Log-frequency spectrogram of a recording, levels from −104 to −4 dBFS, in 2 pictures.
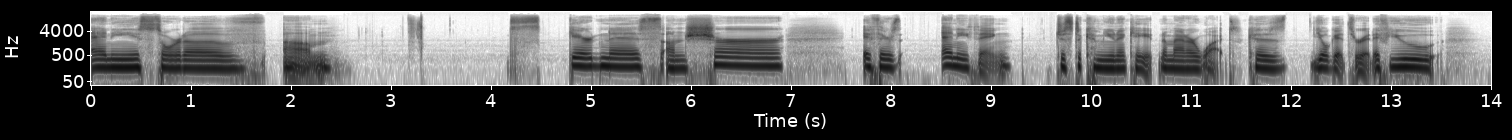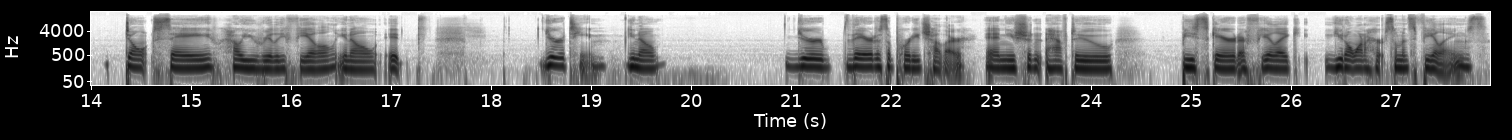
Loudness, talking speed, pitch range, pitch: -22 LUFS, 125 wpm, 155-180 Hz, 165 Hz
